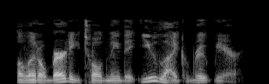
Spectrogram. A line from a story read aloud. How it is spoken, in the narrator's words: he said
